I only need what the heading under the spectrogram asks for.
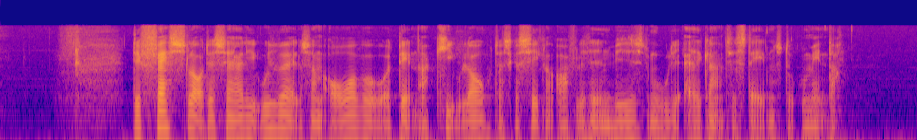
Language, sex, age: Danish, male, 57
